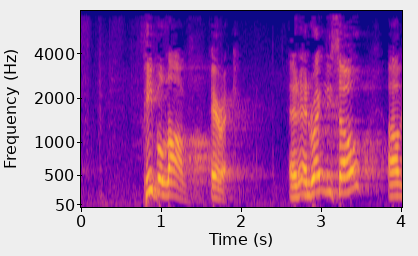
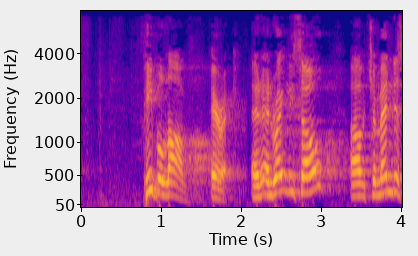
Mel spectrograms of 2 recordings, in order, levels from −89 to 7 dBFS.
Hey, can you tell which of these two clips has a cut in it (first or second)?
second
